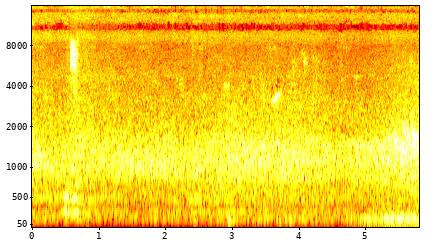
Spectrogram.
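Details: Honey bees at a hive being re-queened from a split, with a new queen held in a cage; a steady low droning hum fills the clip, with a few faint brief higher notes and a slight swell in loudness near the end.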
